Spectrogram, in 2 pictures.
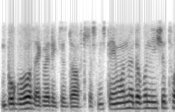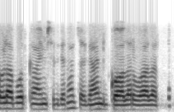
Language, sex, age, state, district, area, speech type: Kashmiri, male, 18-30, Jammu and Kashmir, Srinagar, urban, conversation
